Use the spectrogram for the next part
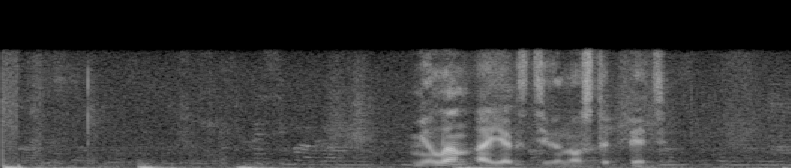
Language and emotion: Russian, neutral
